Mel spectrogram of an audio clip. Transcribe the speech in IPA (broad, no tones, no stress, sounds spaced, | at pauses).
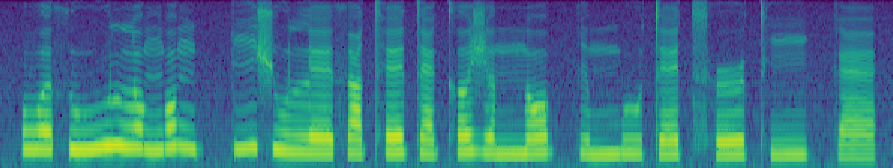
β ʌ θ uː lː ɔ ŋ ɔ ŋ ʊ kː i ʃ u lː ɛː θ ɑ tʰ ɛ t æ kʰ ʌ ʒ ʌ nː ɔ kː ɪ mː uː t ɛ t͡sʰ ə˞ tʰ iː kː æ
